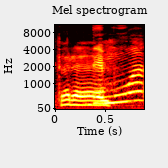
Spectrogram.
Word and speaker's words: Ademoa: Ademua come si scrive? Ademua si scrive Ademoa. Ademoa, perfetto.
